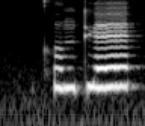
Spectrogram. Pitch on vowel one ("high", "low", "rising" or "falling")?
high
